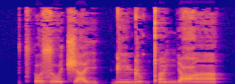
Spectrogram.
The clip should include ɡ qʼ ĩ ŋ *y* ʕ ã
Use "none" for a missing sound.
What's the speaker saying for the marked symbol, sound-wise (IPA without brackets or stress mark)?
i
